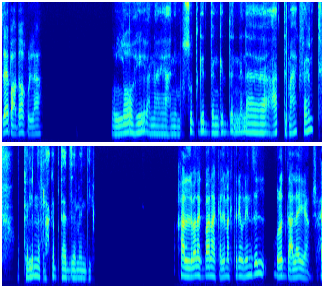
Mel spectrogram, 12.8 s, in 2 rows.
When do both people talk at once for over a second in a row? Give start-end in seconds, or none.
none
